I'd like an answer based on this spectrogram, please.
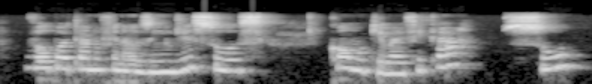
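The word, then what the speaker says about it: סוס: depois o Summer novamente então s o s pronúncia SUS cavalo em hebraico pronuncia-se SUS só que aí eu escrevi apenas a palavra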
